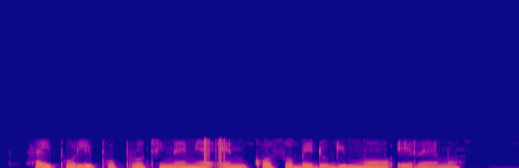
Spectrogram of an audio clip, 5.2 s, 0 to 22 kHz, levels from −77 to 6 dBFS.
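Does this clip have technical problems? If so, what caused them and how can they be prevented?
Yes. Between 2.04 and 2.25 s, just before "en koso bedo gi", there is a burst of sharp ticks and crackle from bit errors on a digital phone line, with roughly half a percent of bits flipped. In the 8-bit logarithmic coding, each flipped bit corrupts one sample. A hit on the sign or a high-order bit throws that sample far from its true value. On a waveform these errors show as isolated single-sample spikes. On a spectrogram they appear as thin vertical broadband streaks against the speech, which is limited to below 4 kHz. Error detection or correction on the link would prevent these errors.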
